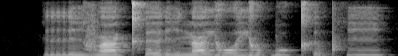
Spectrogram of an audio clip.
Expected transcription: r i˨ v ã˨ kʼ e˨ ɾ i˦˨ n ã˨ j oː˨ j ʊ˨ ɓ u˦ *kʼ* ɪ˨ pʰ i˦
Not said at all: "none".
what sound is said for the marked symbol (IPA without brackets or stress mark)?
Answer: kʼ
